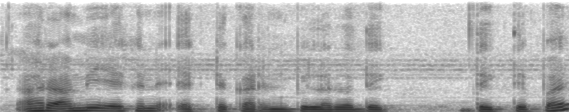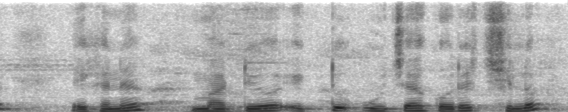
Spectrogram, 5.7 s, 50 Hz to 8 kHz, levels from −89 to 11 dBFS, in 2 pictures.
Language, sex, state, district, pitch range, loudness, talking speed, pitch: Bengali, male, Tripura, Unakoti, 145-175 Hz, -15 LUFS, 135 wpm, 150 Hz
